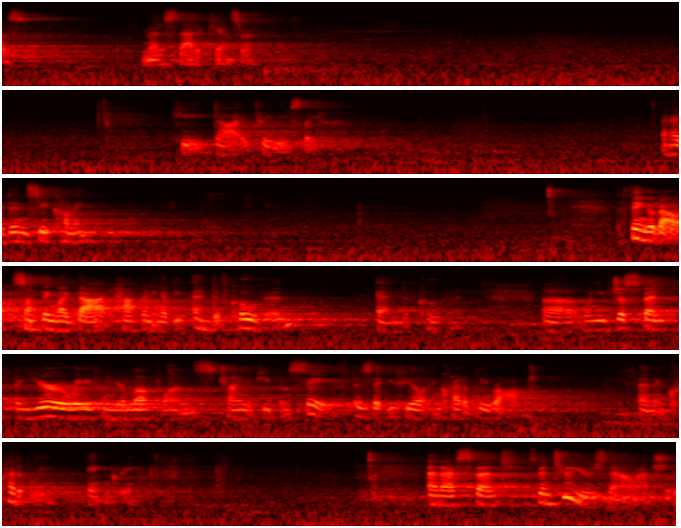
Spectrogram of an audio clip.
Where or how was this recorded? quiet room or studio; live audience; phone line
live audience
